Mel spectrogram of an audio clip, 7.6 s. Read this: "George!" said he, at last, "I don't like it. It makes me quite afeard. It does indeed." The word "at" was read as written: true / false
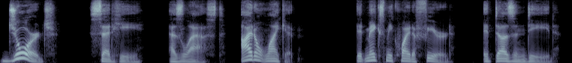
false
